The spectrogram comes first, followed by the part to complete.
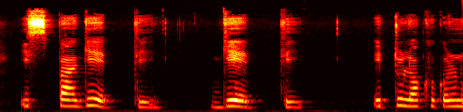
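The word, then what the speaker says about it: gatto: যেমন জি এর সাথে আছে উচ্চারণ হবে গা গা গাত গাত মানে হচ্ছে বিড়াল জি এর পরে যদি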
